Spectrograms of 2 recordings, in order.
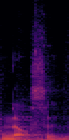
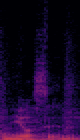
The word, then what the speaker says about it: Neilson: It's pronounced Nelson, not Neilson.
